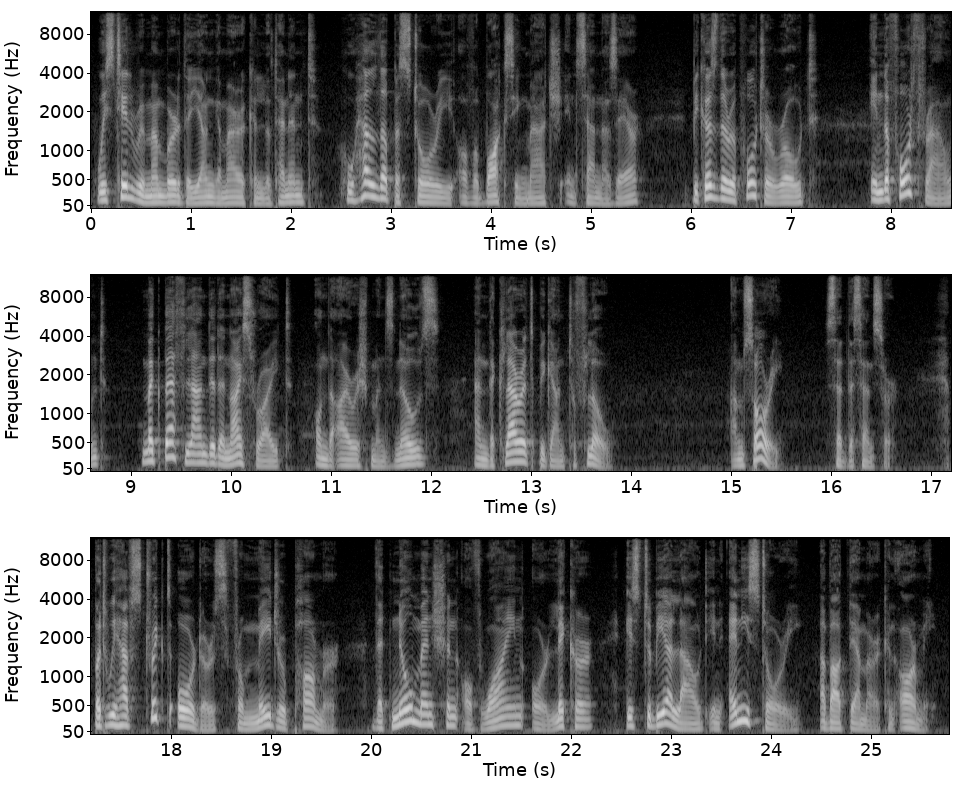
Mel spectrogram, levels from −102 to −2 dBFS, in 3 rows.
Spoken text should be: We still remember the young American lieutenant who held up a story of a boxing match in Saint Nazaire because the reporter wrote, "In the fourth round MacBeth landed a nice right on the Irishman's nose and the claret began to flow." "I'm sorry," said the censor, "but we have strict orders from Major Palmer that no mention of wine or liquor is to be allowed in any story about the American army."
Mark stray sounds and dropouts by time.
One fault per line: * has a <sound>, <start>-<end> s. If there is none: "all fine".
all fine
